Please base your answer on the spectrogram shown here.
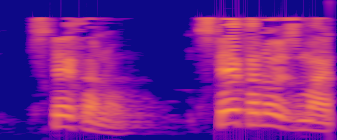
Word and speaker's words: Stefano: Now, Stefano is an Italian name, so you cannot pronounce it as Stefano. It's Stefano.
